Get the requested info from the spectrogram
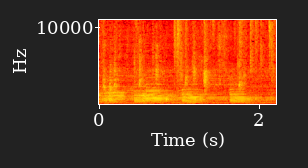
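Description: Water from a wall tap splashing steadily as hands are washed under it, with background music of short repeated notes over it.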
